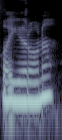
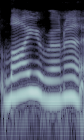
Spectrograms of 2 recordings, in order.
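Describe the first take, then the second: First: The name is said with Spanish sounds. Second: The name is said with English sounds.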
